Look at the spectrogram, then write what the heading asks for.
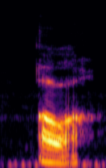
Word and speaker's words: hour: Here the word hour begins with the consonant H, but its pronunciation is just like the vowel A, hour, so N is used before it.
